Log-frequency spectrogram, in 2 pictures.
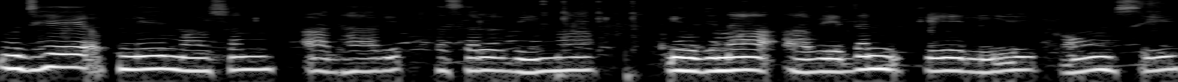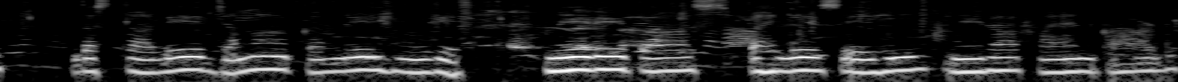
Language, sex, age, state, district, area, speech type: Hindi, female, 60+, Uttar Pradesh, Hardoi, rural, read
